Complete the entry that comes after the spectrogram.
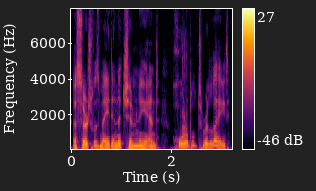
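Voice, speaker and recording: Animated, high-voiced gentleman companion. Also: normal speed, creaky. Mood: horrified. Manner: theatrical, emphatic newspaper-reading delivery. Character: astonished gentleman companion to a brilliant detective. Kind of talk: live radio drama acting.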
